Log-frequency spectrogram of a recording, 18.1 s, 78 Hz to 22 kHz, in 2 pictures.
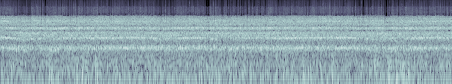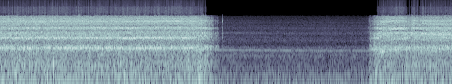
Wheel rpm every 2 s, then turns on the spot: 220, 230, 230, 230, 230, 230, 150, 0, 110.
none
